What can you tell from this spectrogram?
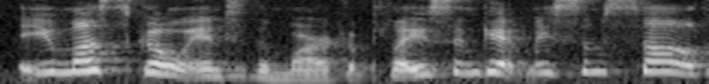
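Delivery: lightly voiced mother asking for salt; mother's voice.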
